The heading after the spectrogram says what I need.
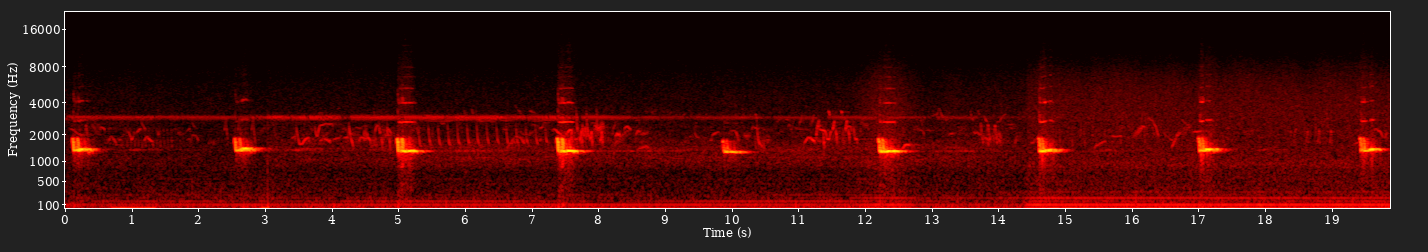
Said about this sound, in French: Le petit duc. C'est un hibou. Pas plus grand qu'un merle.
